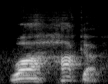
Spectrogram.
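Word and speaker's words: Oaxaca: make it let me know let me know pronounced waka waka waka waka all right so what I'm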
